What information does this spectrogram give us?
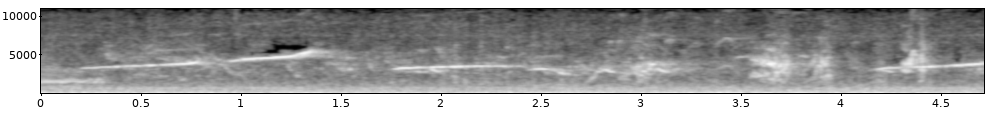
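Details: Singing male Oriental Magpie-robin in Singapore, afternoon, flitting between perches. Quick series of high, thin rising whistles, four within five seconds, plus brief chattering notes over background noise.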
